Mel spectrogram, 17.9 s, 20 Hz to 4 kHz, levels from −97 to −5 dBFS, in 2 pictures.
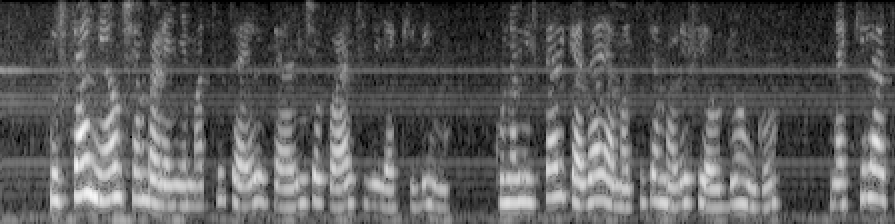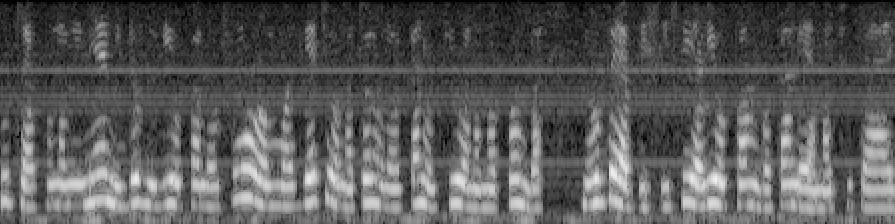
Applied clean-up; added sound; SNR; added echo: none; none; none; none.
